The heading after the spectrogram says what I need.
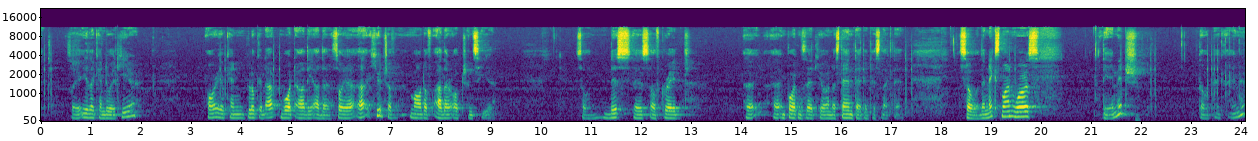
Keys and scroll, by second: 1.7 shift+super+e, 23.7-24.0 typing.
